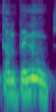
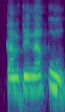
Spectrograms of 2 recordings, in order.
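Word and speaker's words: Campenhoudt: J'avais mon collègue qui avait difficile à prononcer Campenou. Il disait Campenaou.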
